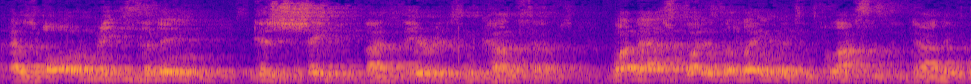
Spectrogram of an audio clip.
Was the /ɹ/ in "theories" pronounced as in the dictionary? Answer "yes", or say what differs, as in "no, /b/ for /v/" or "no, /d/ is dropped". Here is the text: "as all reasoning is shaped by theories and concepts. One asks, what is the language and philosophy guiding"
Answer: yes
